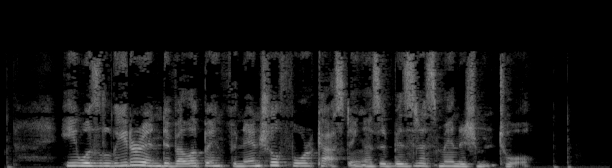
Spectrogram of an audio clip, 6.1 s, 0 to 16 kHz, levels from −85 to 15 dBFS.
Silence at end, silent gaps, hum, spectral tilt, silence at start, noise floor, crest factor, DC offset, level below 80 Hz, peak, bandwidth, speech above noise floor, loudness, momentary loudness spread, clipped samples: 0.4 s; none; none; -4 dB/octave; 0.05 s; -54 dBFS; 18 dB; under 0.1%; -70 dBFS; -10 dBFS; 11.5 kHz; 28 dB; -27 LUFS; 10 LU; under 0.1%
